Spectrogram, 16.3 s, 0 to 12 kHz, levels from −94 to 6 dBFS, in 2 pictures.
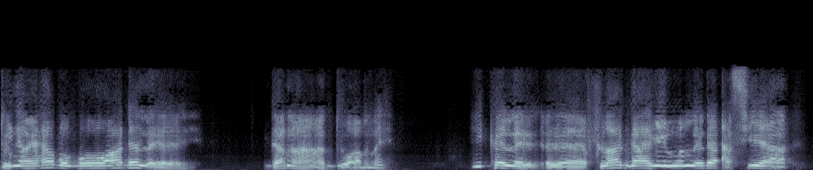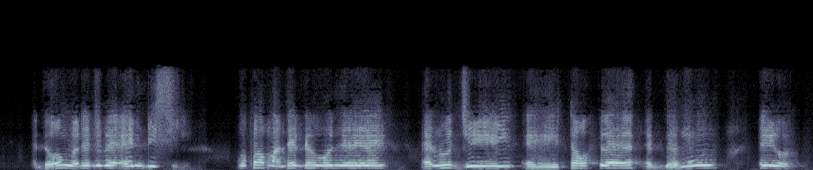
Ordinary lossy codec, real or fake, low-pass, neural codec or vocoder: MP3, 48 kbps; fake; 7.2 kHz; codec, 16 kHz, 1 kbps, FreqCodec, smaller model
